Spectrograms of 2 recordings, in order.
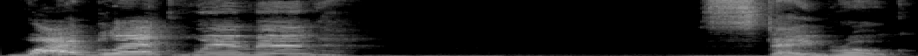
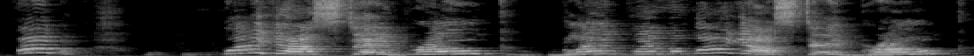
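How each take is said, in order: First: Said in the usual way. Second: Much higher, slow, drawn-out challenge; exasperated mock question. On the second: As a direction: throw the question back in mock outrage. Mocking headline to viewers.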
